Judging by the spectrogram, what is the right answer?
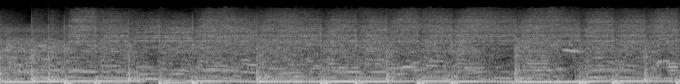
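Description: Rock music soundtrack with drums and a bass line keeping a steady beat.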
